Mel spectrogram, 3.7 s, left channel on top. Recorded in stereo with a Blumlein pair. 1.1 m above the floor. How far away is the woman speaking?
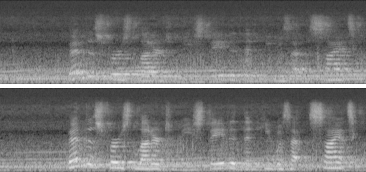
About 1.7 m.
